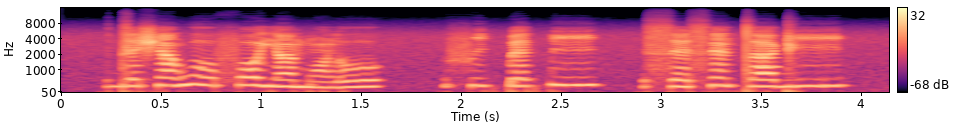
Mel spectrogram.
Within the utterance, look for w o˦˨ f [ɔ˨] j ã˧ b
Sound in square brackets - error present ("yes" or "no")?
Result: yes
